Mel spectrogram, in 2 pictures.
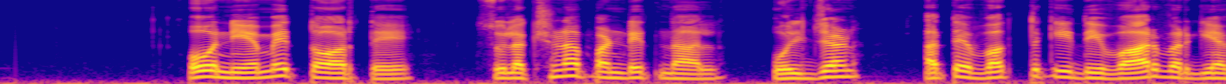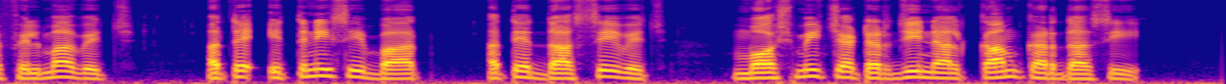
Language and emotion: Punjabi, neutral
